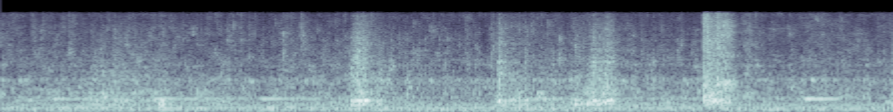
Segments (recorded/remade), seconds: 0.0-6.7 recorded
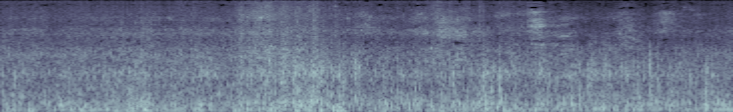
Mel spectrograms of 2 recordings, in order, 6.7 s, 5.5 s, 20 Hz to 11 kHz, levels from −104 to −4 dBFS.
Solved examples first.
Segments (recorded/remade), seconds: 0.0-0.6 recorded; 0.6-1.3 remade; 1.3-5.5 recorded

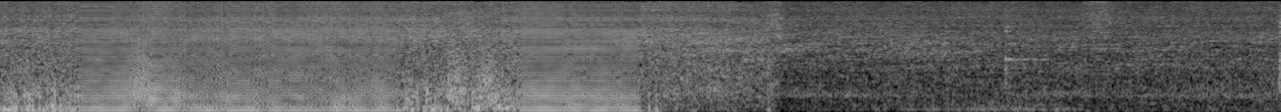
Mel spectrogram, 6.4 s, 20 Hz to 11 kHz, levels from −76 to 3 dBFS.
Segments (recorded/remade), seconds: 0.0-0.4 recorded; 0.4-2.0 remade; 2.0-2.6 recorded; 2.6-3.2 remade; 3.2-6.4 recorded

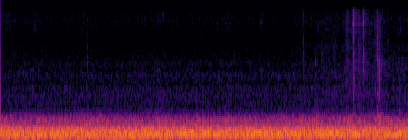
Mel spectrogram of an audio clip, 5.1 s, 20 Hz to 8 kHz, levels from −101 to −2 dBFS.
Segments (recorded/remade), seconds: 0.0-2.4 recorded; 2.4-3.0 remade; 3.0-5.1 recorded

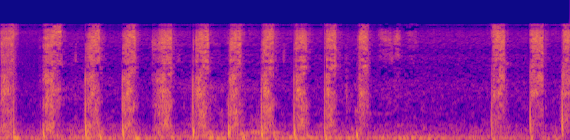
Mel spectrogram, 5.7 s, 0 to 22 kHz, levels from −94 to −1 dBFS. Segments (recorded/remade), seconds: 0.0-0.4 remade; 0.4-1.3 recorded; 1.3-3.4 remade; 3.4-4.3 recorded; 4.3-5.7 remade

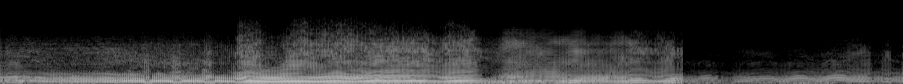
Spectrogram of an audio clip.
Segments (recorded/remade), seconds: 0.0-4.9 recorded; 4.9-6.3 remade; 6.3-9.0 recorded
